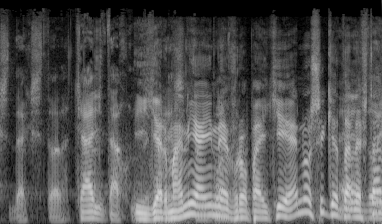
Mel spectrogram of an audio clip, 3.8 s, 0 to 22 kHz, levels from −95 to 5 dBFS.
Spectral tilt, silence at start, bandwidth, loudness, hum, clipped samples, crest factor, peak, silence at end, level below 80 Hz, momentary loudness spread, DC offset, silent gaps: -5.5 dB/octave; 0 s; 18.5 kHz; -18 LUFS; none; under 0.1%; 16 dB; -4 dBFS; 0 s; -48 dBFS; 15 LU; under 0.1%; none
